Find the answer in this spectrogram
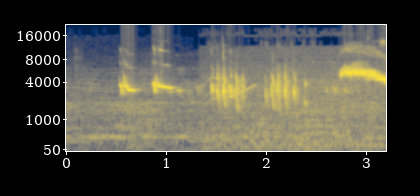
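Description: European Greenfinch singing: a few bright whistled notes, then bursts of rapid buzzy trills, ending on a long, drawn-out nasal wheeze.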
